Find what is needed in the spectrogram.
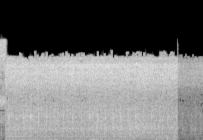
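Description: Car engine running close by, a steady noisy hum that cuts off suddenly near the end.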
